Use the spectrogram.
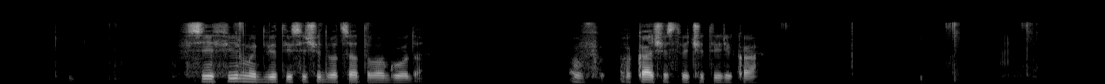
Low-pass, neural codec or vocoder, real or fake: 7.2 kHz; none; real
